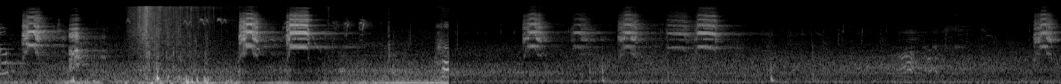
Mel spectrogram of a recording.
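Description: Sun conures give loud, harsh screeches in short repeated bursts, piercing and high-pitched.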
